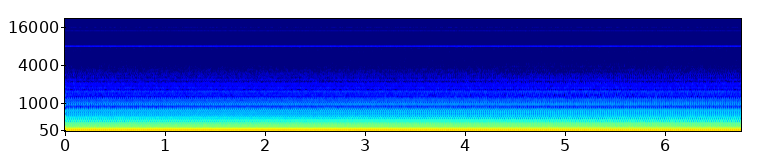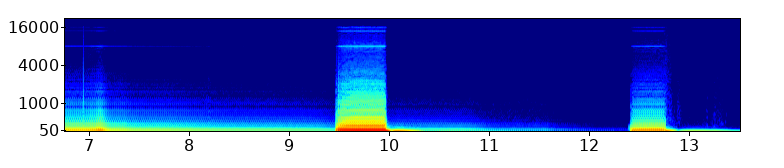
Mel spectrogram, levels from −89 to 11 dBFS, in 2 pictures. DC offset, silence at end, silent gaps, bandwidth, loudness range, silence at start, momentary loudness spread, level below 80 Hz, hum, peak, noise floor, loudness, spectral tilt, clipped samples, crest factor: under 0.1%; 0.35 s; none; 2.1 kHz; 15 LU; 0 s; 17 LU; -18 dBFS; 50 Hz at -20 dBFS; 0 dBFS; -74 dBFS; -19 LUFS; -10.5 dB/octave; 0.5%; 16 dB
